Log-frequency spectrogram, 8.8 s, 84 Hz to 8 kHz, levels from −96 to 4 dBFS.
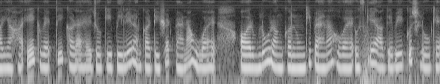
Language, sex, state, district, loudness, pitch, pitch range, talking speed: Hindi, female, Jharkhand, Ranchi, -18 LUFS, 205 Hz, 200-220 Hz, 190 wpm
